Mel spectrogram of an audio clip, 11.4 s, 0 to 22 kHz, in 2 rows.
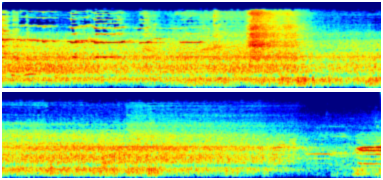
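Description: KAI CC206 diesel-electric locomotive passing slowly at close range: a steady engine and wheel rumble, with thin high wheel squeals over the first few seconds and a short hiss about four seconds in. The rumble fades near the end.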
